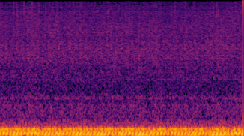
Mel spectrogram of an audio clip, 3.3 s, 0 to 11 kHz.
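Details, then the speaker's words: 1984 TVR 4.0 Rover V8 with competition carburettor and distributor ignition, driven on cold wet January day after months unused: deep even V8 rumble pulling cleanly under acceleration, no stumble or popping; healthy. "Listen to that, it's beautiful. That's a competition carburetor, can you believe it?"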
